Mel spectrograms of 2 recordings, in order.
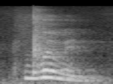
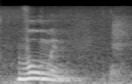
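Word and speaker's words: women: तो फर्स्ट है हमारा वुमेन, पर बहुत से लोग इसको उसकी सिंगुलर फॉर्म वुमेन की तरह प्रोनाउंस करते हैं, वुमेन, पर इस वर्ड की सही प्रोनाउंसिएशन है विमेन।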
